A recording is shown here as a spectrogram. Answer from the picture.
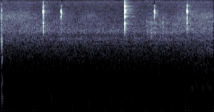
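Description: Near silence with about five faint, light clicks scattered through it.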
